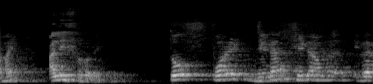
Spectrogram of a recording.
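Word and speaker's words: ت: পরে উচ্চারিত হবে বা তা উচ্চারণ করার সময় দেখব যে আমরা জিভেটা দুটো দাঁতের সামনের দাঁতের তলে চাপ খেয়ে উচ্চারিত হচ্ছে তা উপরের দাঁত জীবের আগার উপরে চাপ লেগে তা উচ্চারণ হচ্ছে তারপরে আছে ছা।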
